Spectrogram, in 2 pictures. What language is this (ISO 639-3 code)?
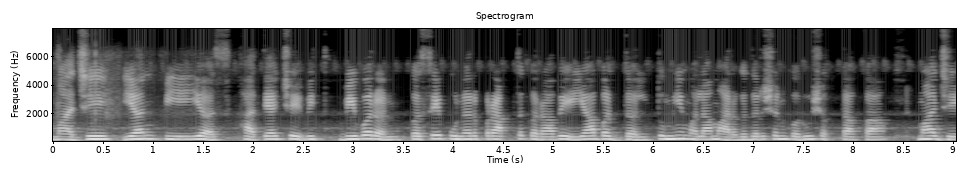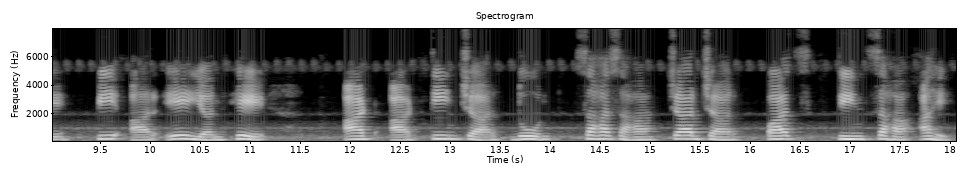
mar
